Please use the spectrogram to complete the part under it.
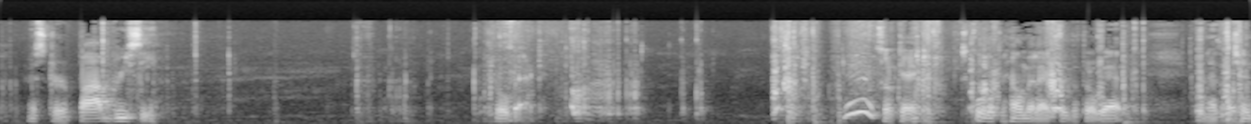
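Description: Fingers handle and turn a plastic display case.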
